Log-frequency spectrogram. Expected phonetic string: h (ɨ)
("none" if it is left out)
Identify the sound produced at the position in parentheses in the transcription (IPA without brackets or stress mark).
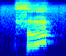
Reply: ɨ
